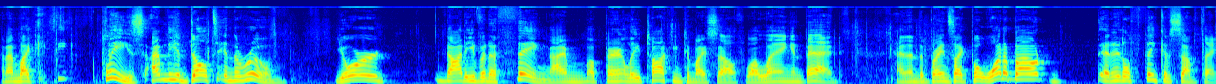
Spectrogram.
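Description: Speaking at a moderate pace in a high voice, a man swings his pitch very widely and leaves long, frequent pauses. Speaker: comedic web show host. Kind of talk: comedic monologue. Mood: playful, self-deprecating. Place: studio.

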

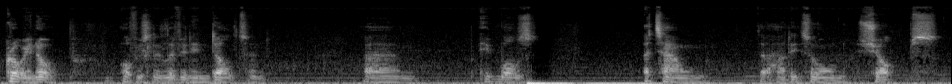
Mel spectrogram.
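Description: With light background noise, a man talks at a very slow pace, leaving long, frequent pauses. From Cumbria, England. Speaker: biker. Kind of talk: interview answer. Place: garage.

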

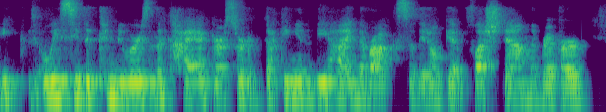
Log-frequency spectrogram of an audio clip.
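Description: Room echo can be heard. A woman talks at a moderate speed. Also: hardly any pauses. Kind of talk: lecture. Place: office. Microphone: webcam.

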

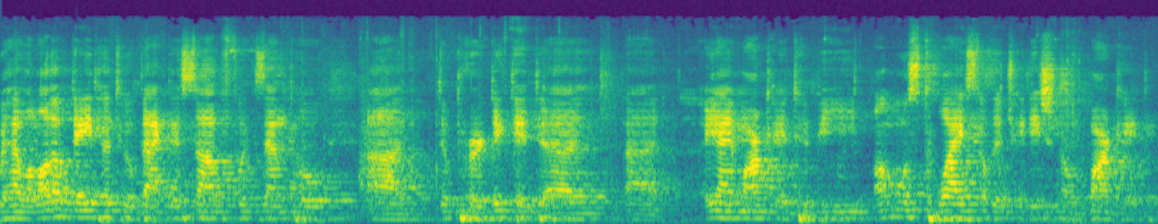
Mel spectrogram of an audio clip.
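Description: Music plays in the background as a man speaks in a monotone, flat way. Audible room echo surrounds his voice. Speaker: conference host. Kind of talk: conference welcome talk. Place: stage.

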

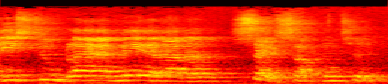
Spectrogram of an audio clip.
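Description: A man with a high-pitched voice talks at a moderate pace, with audible room echo around him.

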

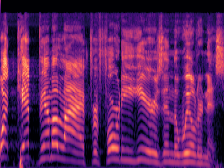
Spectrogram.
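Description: Against a quiet background, a man speaks fairly slowly in a high, raised, projected voice with a bright, sharp tone. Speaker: preacher. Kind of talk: sermon. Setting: church congregation. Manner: fervent, insistent, building to a rousing call-and-response. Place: church. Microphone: handheld.

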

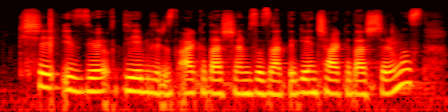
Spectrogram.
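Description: A woman's dark, mellow voice. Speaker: university TV show host; talk show host. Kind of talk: casual interview. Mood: warm, friendly. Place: stage.

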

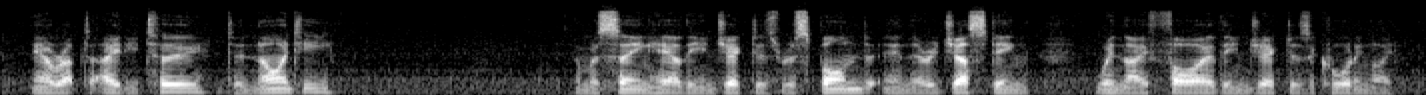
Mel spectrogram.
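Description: At a moderate pace and with fairly even intonation, the voice comes through in a dry sound with no echo and light background noise. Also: man. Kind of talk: tutorial. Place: car.

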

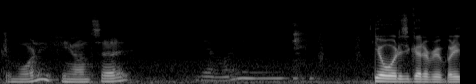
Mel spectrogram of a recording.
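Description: Against light background noise, a man talks at a fairly quick pace, the sound dry with no echo. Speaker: vlogger. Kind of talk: casual vlog chat. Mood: happy, excited storytelling. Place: garden. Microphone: phone near.

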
